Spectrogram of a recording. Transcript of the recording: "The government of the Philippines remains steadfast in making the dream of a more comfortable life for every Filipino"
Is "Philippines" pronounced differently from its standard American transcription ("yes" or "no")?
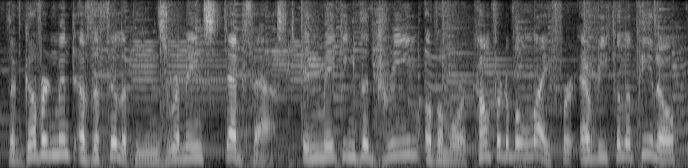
no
